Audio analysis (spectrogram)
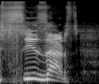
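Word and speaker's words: scissors: mean दृश्य होता है जानते हो नेक्स्ट है सीजर्स सीजर्स में एस सी आई है तो एस यहां पर क्या है सी साइलेंट हो गया है तो हो गया सीजर्स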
